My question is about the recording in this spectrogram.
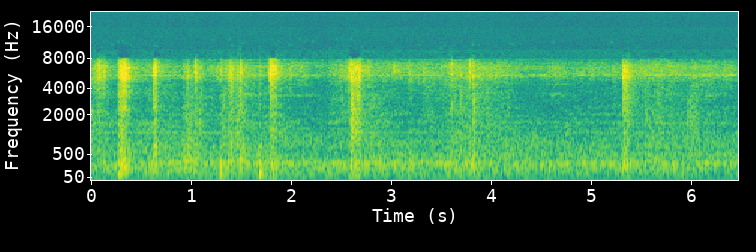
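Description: Near silence with a scattering of faint, short clicks and light taps, irregularly spaced.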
